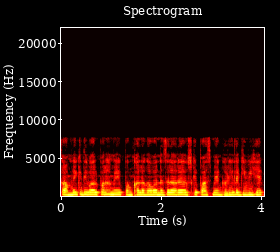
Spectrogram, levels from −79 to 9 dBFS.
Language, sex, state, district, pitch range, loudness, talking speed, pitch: Hindi, female, Bihar, Gaya, 255-265 Hz, -12 LUFS, 310 wpm, 260 Hz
